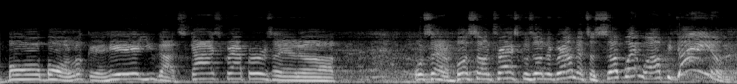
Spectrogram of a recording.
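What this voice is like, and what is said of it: Put-on Southern US accent. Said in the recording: “people have a southern accent, obviously, and they talk like this ... you only want to talk with a southern accent when you're in the South ... It just sounds stupid, the accent”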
